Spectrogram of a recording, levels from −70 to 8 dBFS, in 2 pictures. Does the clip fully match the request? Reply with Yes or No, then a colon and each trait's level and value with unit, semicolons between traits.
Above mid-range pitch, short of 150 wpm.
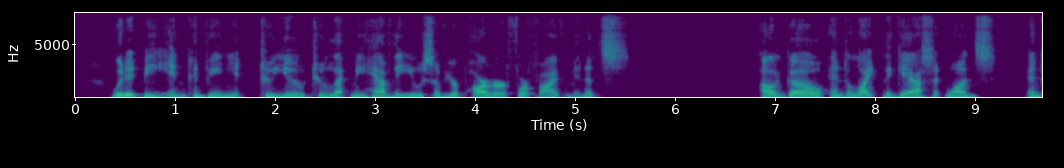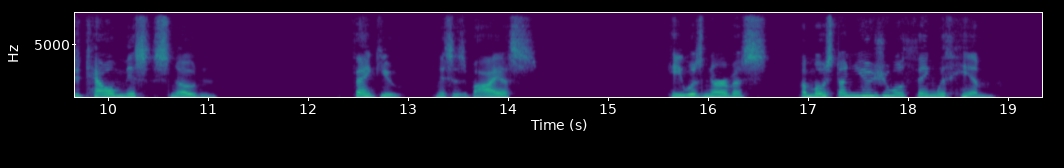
Yes: high, 200 Hz; slow, 135 wpm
